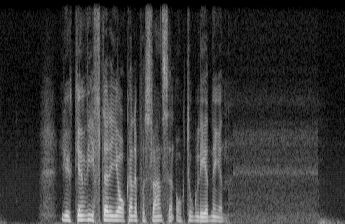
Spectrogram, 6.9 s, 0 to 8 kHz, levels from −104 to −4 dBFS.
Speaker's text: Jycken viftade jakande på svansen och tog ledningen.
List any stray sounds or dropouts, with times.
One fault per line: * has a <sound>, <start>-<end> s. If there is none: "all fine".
all fine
